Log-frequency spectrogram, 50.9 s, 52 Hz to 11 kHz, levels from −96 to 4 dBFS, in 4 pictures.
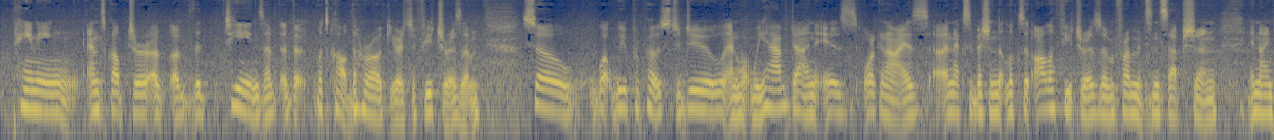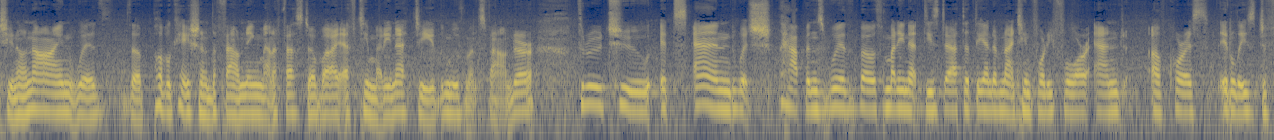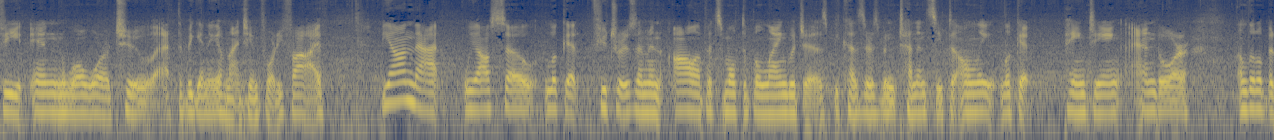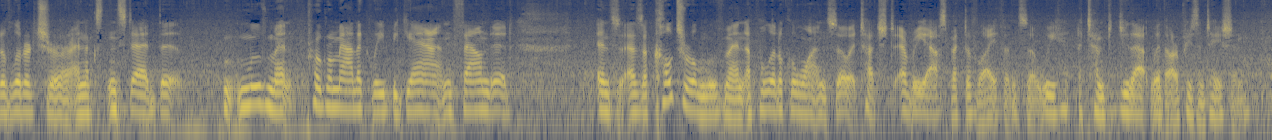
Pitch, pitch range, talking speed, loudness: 155 Hz, 150-170 Hz, 175 wpm, -17 LUFS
